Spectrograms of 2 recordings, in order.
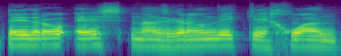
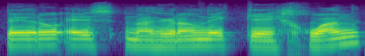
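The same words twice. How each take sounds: First: Slow, careful Spanish example; slow demo. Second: Very slow, clear repetition; slow repeat. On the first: Teacher reading a Spanish example slowly to French learners. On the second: Teacher repeating the example very slowly for learners. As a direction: say it again even slower. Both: Shown as a demonstration. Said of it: "je vais donner un exemple".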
